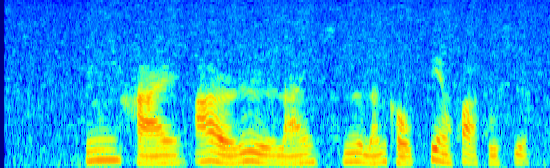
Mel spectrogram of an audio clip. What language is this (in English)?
Chinese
